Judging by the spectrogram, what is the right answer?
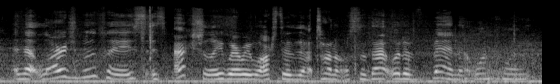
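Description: The speech moves at a moderate pace over loud background noise. The sound is dry, with no echo. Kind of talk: casual vlog commentary. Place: car.

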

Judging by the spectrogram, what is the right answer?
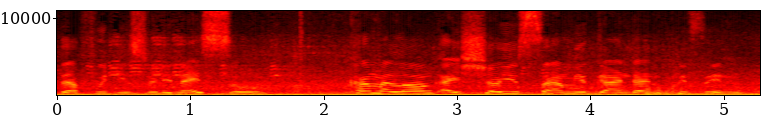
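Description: Loud background noise runs behind a dry recording with no echo. A woman speaks at a moderate pace. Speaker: travel vlogger. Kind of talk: casual vlog chat. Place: street. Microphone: phone near.

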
